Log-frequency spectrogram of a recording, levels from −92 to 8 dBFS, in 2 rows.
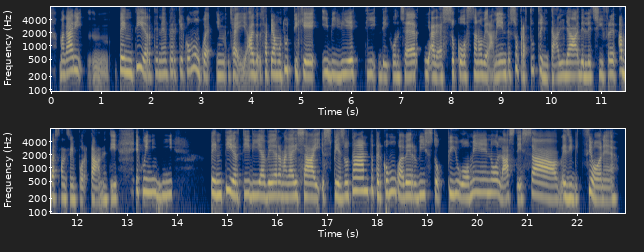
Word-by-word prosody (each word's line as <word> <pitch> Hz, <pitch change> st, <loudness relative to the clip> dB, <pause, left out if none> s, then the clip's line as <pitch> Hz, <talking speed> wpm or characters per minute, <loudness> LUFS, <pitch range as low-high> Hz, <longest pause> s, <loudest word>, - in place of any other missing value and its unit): magari, 255 Hz, +4 st, +2 dB
mhmm, -, -, -14 dB, 0.2 s
pentirtene? 235 Hz, -3 st, 0 dB
Perché, 240 Hz, +1 st, -7 dB
comunque, 255 Hz, -3 st, -4 dB
in 215 Hz, -1 st, -5 dB
cioè 225 Hz, +2 st, -1 dB
i -, -, -7 dB
ad 225 Hz, 0 st, +1 dB
sappiamo 225 Hz, -2 st, -1 dB
tutti 270 Hz, -2 st, -4 dB
che 210 Hz, -1 st, +1 dB
i 240 Hz, -1 st, -5 dB
biglietti 225 Hz, +2 st, -2 dB
dei 200 Hz, -2 st, -8 dB
concerti 210 Hz, +2 st, -2 dB
adesso 195 Hz, +3 st, 0 dB
costano 215 Hz, 0 st, -1 dB
veramente, 215 Hz, +2 st, -2 dB
soprattutto 275 Hz, +1 st, -5 dB
in 205 Hz, -, -2 dB
Italia, 210 Hz, +3 st, +1 dB
delle 205 Hz, -1 st, -2 dB
cifre 225 Hz, +2 st, -5 dB
abbastanza 215 Hz, -5 st, 0 dB
importanti. 195 Hz, +1 st, -2 dB, 0.3 s
E, 290 Hz, -, 0 dB
quindi, 275 Hz, -1 st, -1 dB
di 235 Hz, +2 st, -4 dB, 0.7 s
pentirti 250 Hz, -1 st, +2 dB
di 235 Hz, +1 st, -1 dB
aver, 230 Hz, +1 st, +2 dB
magari 225 Hz, +1 st, +1 dB
sai, 220 Hz, -3 st, +5 dB
speso 225 Hz, 0 st, +2 dB
tanto 300 Hz, +1 st, +5 dB
per 235 Hz, -2 st, 0 dB
comunque, 260 Hz, -1 st, 0 dB
aver 225 Hz, 0 st, +2 dB
visto 245 Hz, -, -3 dB
più 255 Hz, -1 st, -2 dB
o 210 Hz, -1 st, 0 dB
meno 270 Hz, +2 st, -3 dB
la 215 Hz, -7 st, +1 dB
stessa 205 Hz, -2 st, +4 dB
esibizione? 200 Hz, -2 st, -1 dB
225 Hz, 120 wpm, -23 LUFS, 210-245 Hz, 0.7 s, sai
